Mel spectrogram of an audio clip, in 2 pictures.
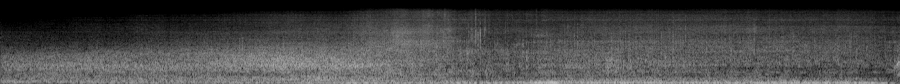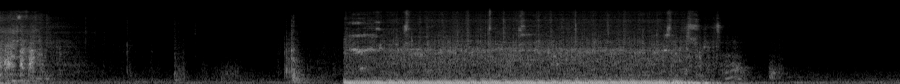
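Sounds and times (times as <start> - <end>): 
car pulling in on wet pavement: 0.0 - 9.9, 12.4 - 16.3.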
